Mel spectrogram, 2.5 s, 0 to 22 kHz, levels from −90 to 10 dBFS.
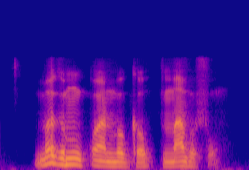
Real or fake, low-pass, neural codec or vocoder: fake; 5.4 kHz; codec, 16 kHz, about 1 kbps, DyCAST, with the encoder's durations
